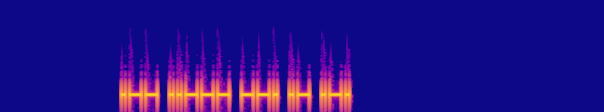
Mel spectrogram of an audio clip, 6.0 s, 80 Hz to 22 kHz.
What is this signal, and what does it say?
Morse code, heard as a keyed tone, about 30 wpm, 700 Hz. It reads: W2GAR
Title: USA Call Signs - 5 Characters - Repeated 2x - 30wpm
